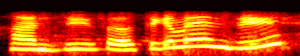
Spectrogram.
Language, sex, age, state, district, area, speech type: Punjabi, female, 45-60, Punjab, Jalandhar, urban, conversation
